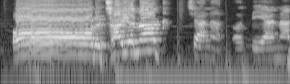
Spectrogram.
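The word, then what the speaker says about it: tiyanak: the tanak chak oh tanak the chanak but it's spelled like tanak t i y a n a k right CH now this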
